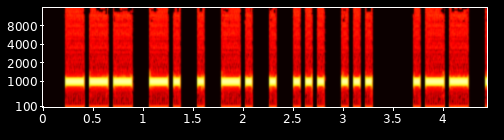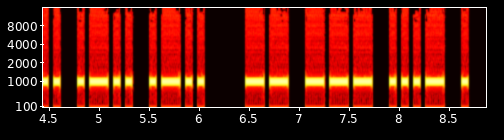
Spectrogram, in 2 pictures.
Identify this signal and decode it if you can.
Morse code, heard as a keyed tone, about 20 wpm, 1000 Hz. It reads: ONENESS WILL MOVE
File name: qotdfiles / 20wpm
